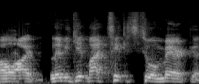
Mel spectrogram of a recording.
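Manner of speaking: mocking put-on voice. Mocking how someone claims ancestors came to America: imitating Ice J mockingly.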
